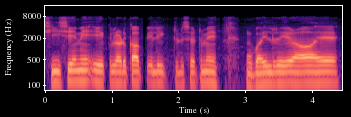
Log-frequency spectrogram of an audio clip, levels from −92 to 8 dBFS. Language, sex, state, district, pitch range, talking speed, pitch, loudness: Hindi, male, Uttar Pradesh, Shamli, 115-120 Hz, 160 wpm, 115 Hz, -17 LUFS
